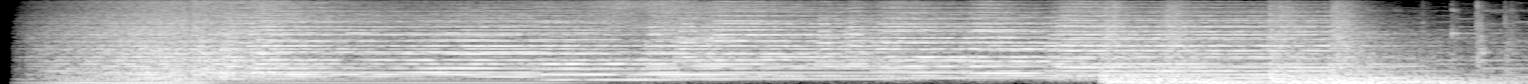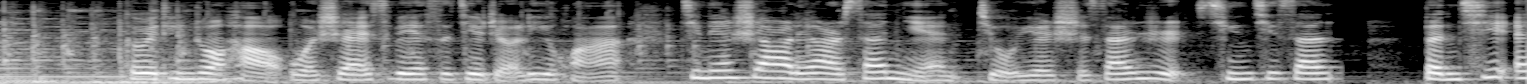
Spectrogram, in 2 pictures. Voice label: mandarin newsflash; sbs

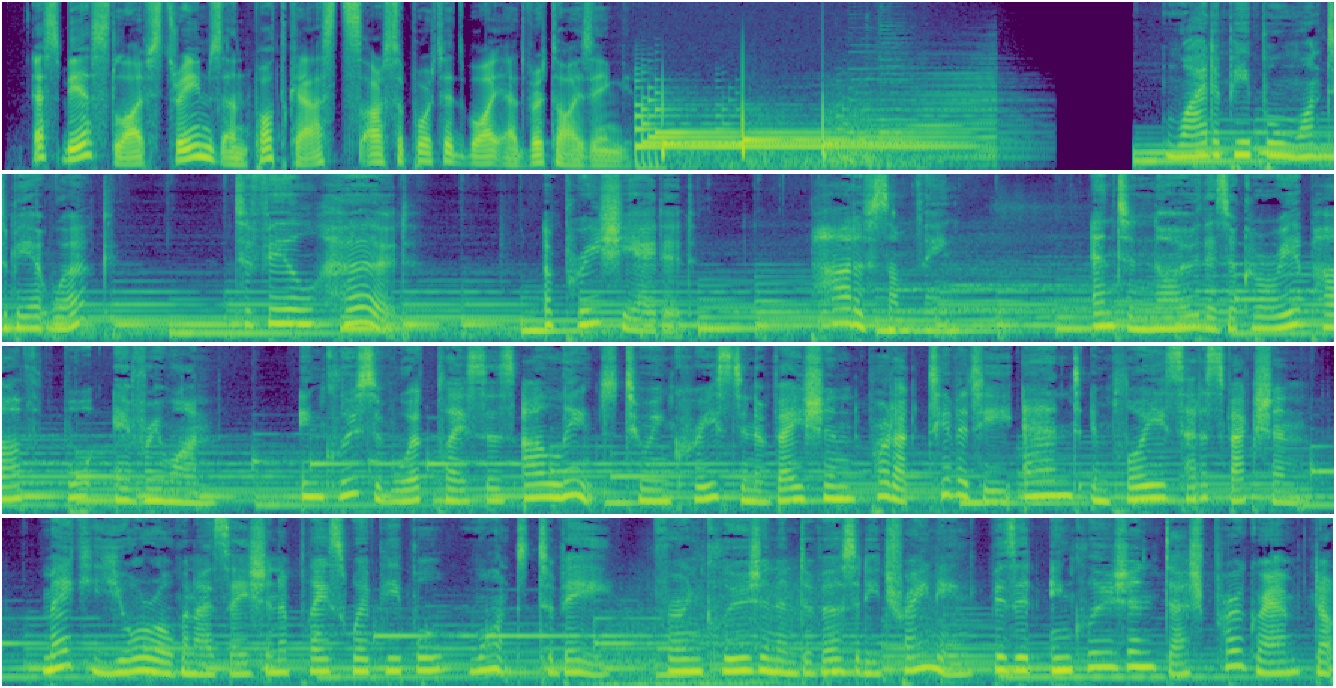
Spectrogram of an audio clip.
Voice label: gujarati newsflash; sbs

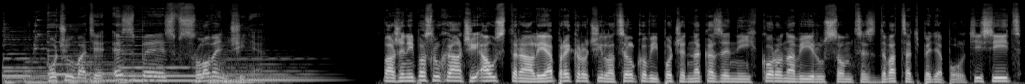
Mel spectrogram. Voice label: slovak; sbs

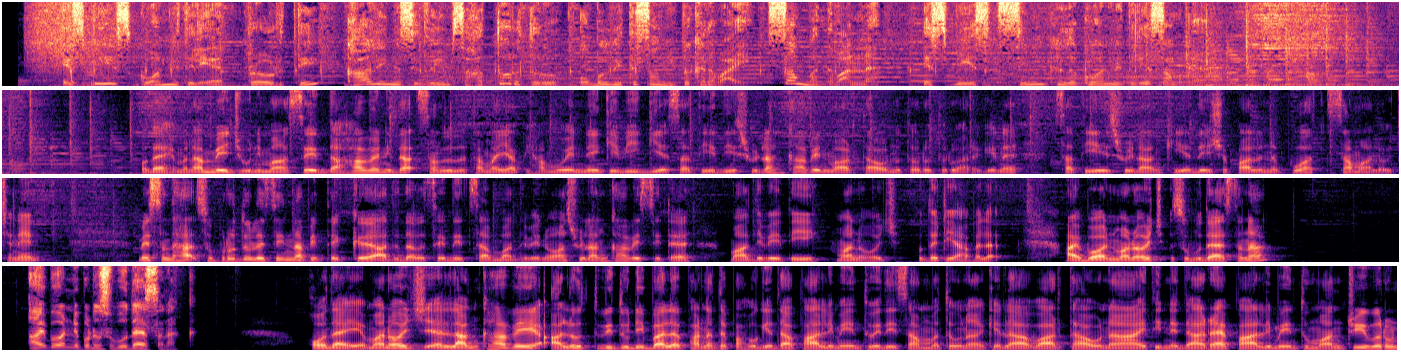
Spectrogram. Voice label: sinhala political wrap; sbs; sl political wrap long

